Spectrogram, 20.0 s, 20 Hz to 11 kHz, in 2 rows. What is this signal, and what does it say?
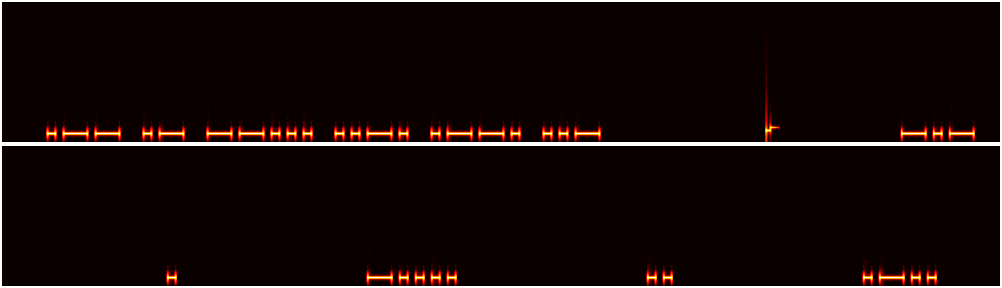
Morse code, heard as a keyed tone, about 15 wpm, spaced as for 7 wpm, 700 Hz. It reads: WA7FPU KE6IL
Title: USA Call Signs - 6 Characters - 8x Character Spacing - 15wpm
